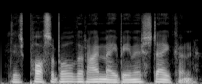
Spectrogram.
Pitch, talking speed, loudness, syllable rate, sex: 110 Hz, 235 wpm, -16 LUFS, 6.4 syllables/s, male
